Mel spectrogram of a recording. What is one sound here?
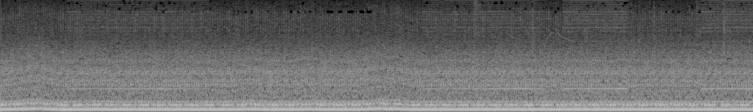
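A hydraulic loader whines as it lifts.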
